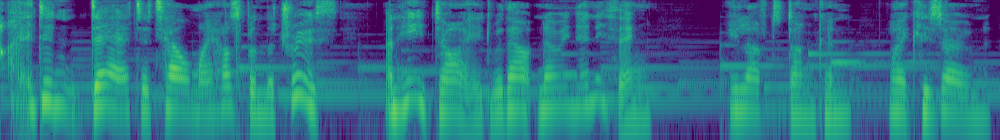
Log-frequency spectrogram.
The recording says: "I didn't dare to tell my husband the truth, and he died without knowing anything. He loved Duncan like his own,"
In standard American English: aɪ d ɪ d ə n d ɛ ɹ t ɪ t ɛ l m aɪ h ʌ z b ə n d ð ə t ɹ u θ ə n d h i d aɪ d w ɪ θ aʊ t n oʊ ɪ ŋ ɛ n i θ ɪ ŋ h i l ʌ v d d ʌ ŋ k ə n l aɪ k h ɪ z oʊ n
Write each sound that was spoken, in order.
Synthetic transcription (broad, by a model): aɪ d ɪ d n d ɛ ɹ t ɪ t ɛ l m aɪ h ʌ z b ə n ð ə t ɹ u θ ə n i d aɪ d w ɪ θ aʊ t n oʊ ɪ ŋ ɛ n i θ ɪ ŋ h i l ʌ v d d ʌ ŋ k ə n l aɪ k h ɪ z oʊ n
